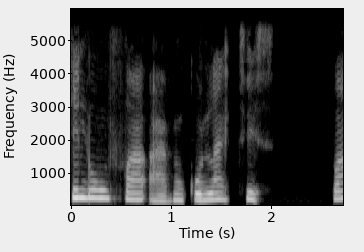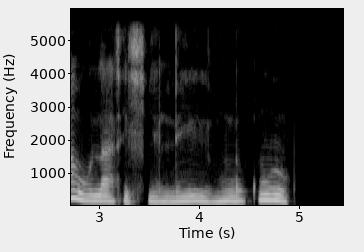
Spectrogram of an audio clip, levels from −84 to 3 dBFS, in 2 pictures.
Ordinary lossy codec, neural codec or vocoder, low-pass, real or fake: none; codec, 16 kHz, 2 kbps, FunCodec, trained on LibriTTS, 25 frames a second; 5.4 kHz; fake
